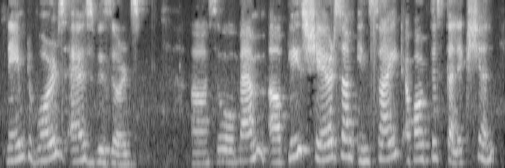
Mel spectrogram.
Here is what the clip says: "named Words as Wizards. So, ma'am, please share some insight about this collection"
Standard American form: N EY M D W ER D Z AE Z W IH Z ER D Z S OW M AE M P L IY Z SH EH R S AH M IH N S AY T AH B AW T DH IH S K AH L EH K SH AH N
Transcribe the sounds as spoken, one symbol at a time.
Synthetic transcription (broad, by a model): N EY M D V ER D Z AE Z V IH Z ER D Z S OW M AE M P L IY Z SH EH R S AH M IH N S AY T AH B AW T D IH S K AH L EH K SH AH N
